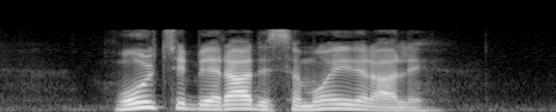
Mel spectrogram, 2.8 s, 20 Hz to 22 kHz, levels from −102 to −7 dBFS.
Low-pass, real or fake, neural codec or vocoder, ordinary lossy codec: 7.2 kHz; fake; codec, 24 kHz, 0.9 kbps, WavTokenizer, small release; none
